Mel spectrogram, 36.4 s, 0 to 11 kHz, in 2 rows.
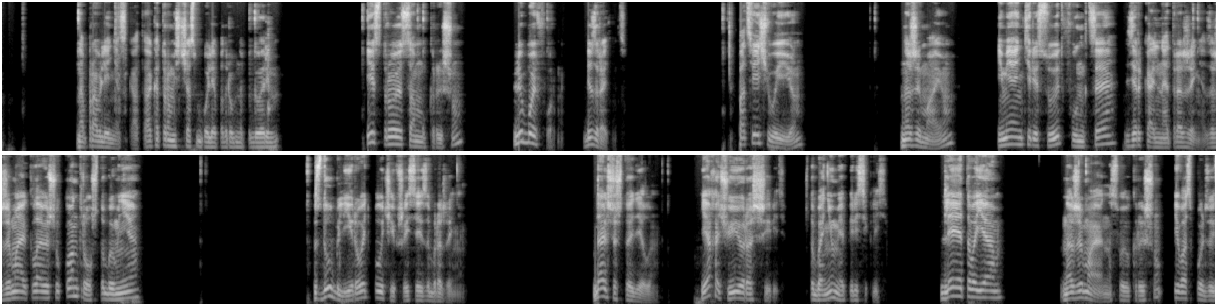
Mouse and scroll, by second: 0.3 middle click, 1.0 click, 3.7 click, 5.3 click, 6.2 click, 8.0 click, 10.8 click, 13.0 click, 17.8 click, 21.1 click, 22.6 click, 28.1 click, 34.3 click.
